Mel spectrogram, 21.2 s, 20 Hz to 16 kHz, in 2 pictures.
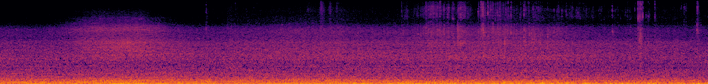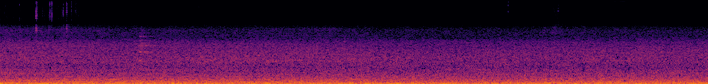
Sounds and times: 0.1s Train traveling through 6.9s

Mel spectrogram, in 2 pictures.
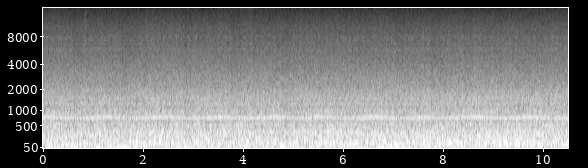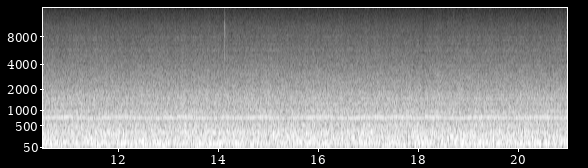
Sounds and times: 0.0s noise of the air conditioner 20.9s

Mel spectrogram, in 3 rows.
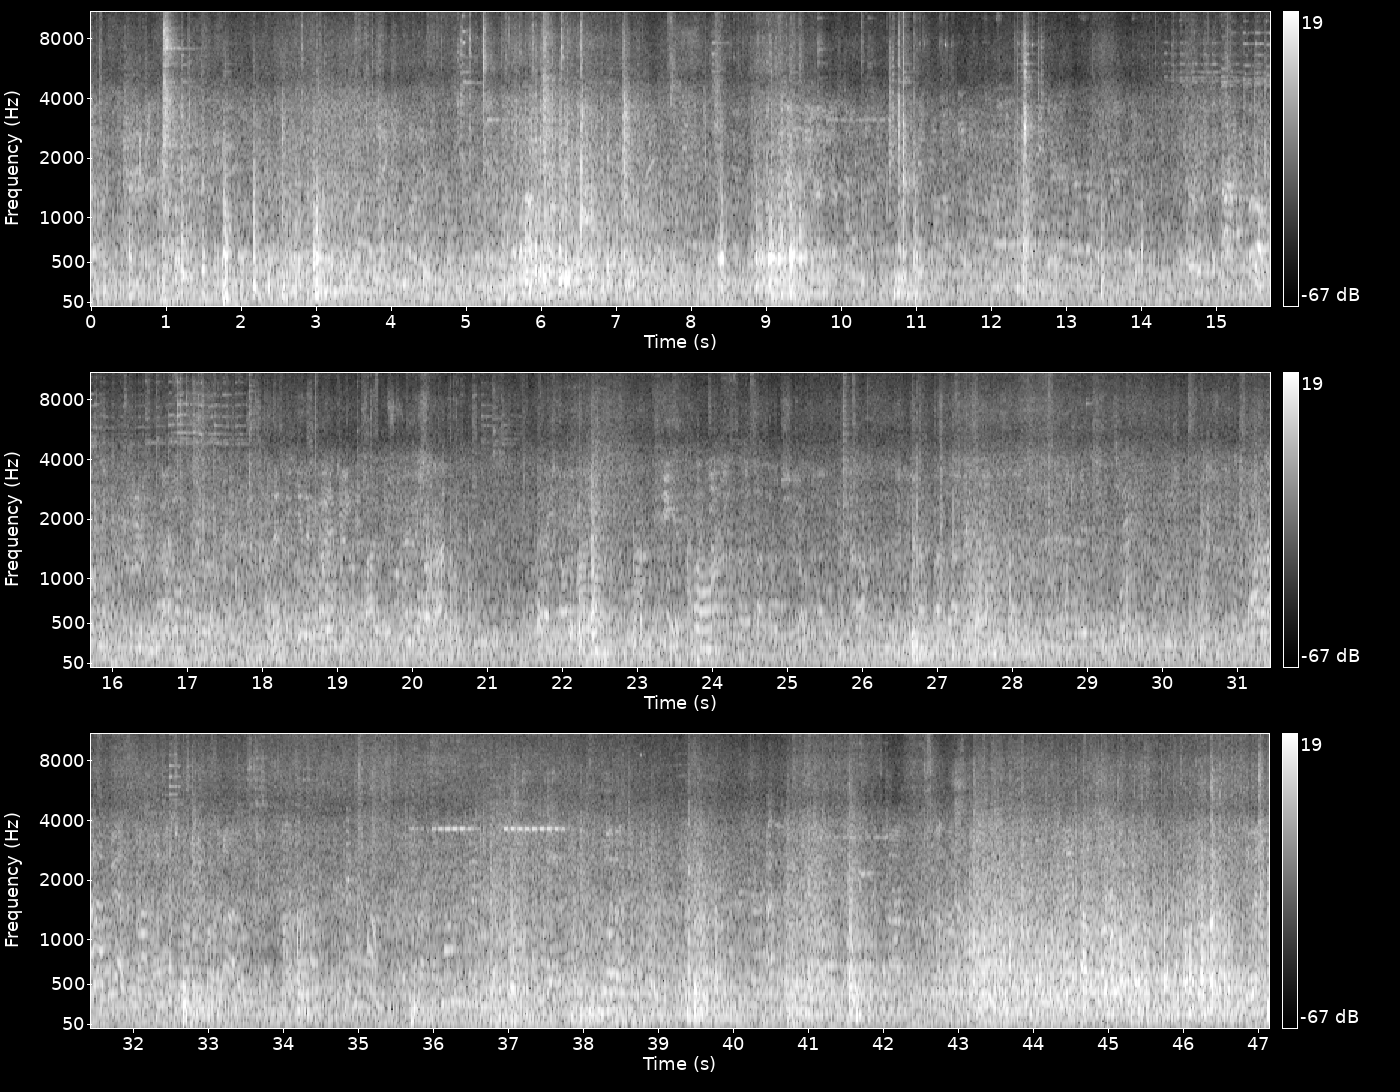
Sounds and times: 0.0s voices of the passengers 47.1s
36.0s electronic beeps from the body control 38.0s

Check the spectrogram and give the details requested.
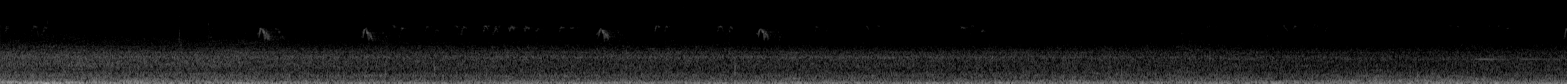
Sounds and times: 0.0s Traffic passing a small bridge 15.6s

